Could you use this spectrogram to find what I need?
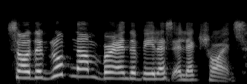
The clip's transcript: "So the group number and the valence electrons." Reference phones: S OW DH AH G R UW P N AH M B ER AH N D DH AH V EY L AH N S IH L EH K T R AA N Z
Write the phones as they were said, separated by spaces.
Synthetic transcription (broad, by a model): S OW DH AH G R UW P N AH M B ER AH N D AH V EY L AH S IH L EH K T R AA N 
